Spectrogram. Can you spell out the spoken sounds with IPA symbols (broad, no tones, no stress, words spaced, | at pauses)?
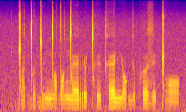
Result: ɡ͡ǁaɡ͡ǀəɡ͡ǀy ŋ͡ǀədˤɛŋ͡ǀɛrʏ ǀʰɪkʰɛnʲɔ ɡɪpʰəzɪ ɡ͡ǁɔ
